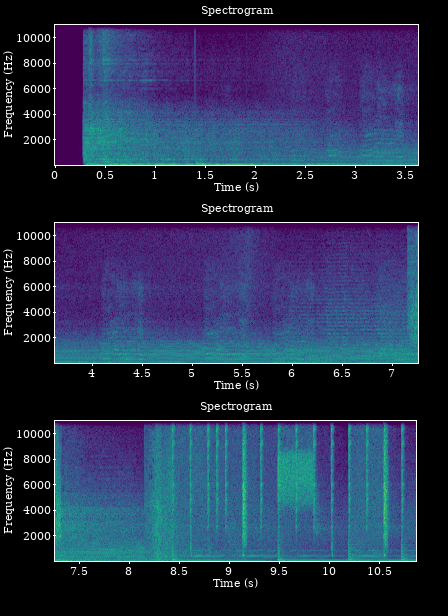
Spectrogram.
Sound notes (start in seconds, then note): none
